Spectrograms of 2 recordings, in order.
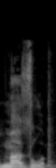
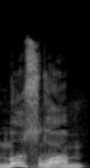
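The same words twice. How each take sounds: First: The first syllable sounds like 'muzz'. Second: The first syllable sounds like 'moose'. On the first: The speaker calls it right. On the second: The speaker calls it wrong.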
